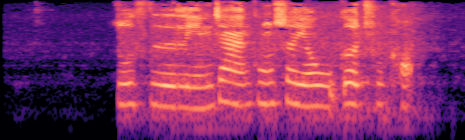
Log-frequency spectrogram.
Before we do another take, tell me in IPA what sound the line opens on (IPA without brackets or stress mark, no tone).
t͡s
